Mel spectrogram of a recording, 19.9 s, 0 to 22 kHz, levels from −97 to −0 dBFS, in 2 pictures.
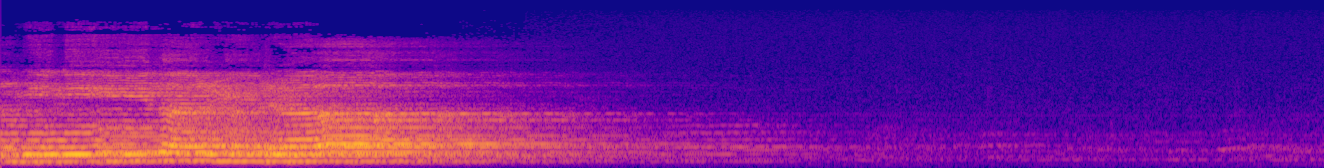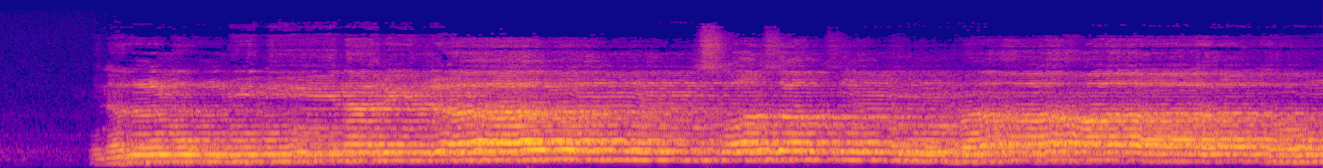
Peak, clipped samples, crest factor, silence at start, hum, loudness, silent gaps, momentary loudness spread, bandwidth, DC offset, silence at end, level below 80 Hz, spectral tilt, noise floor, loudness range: -2 dBFS; under 0.1%; 20 dB; 0 s; none; -20 LUFS; none; 10 LU; 12 kHz; under 0.1%; 0 s; -78 dBFS; -6 dB/octave; -64 dBFS; 10 LU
